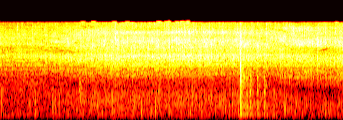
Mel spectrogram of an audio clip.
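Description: Cheese sizzling on a hot plate as a sandwich cooks in a sandwich maker, steam rising: a steady, bright crackling hiss with scattered tiny pops and one sharper snap near the end, no voices.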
